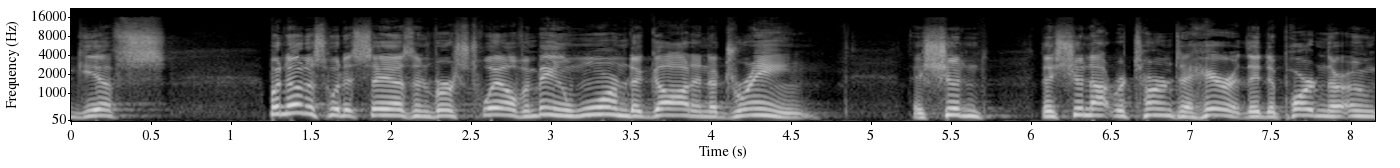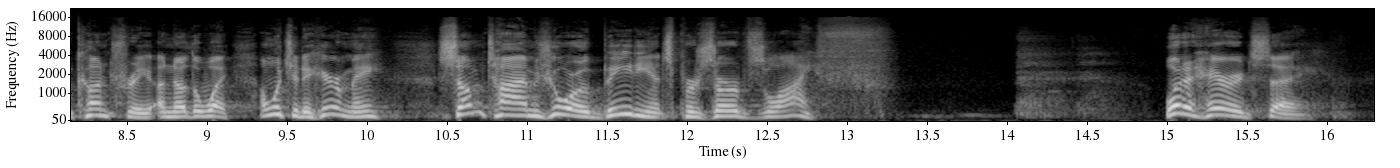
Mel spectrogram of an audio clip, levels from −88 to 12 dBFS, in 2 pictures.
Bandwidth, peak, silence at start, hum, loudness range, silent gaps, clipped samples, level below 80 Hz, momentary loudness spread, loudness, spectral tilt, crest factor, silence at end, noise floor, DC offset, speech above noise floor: 12.5 kHz; 0 dBFS; 0 s; none; 6 LU; none; under 0.1%; -62 dBFS; 9 LU; -13 LUFS; -5.5 dB/octave; 14 dB; 0.4 s; -56 dBFS; under 0.1%; 43 dB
